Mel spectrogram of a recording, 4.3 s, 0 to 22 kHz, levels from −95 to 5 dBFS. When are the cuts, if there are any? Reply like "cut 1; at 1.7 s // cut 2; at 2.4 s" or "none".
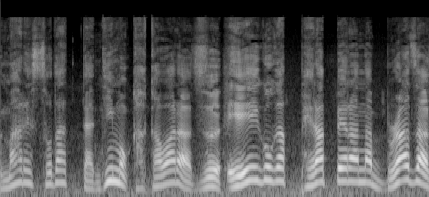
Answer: none

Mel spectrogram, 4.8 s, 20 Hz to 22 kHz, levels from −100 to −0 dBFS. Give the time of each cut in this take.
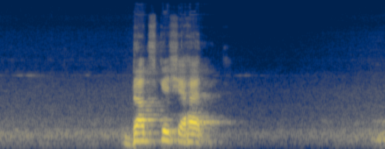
none

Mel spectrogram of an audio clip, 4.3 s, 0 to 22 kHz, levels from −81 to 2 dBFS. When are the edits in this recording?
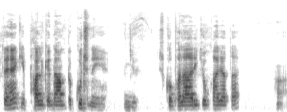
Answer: none

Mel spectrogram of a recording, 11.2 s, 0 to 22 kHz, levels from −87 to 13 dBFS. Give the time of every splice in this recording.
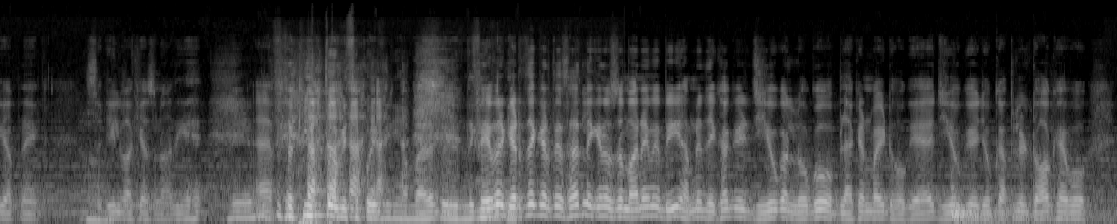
none

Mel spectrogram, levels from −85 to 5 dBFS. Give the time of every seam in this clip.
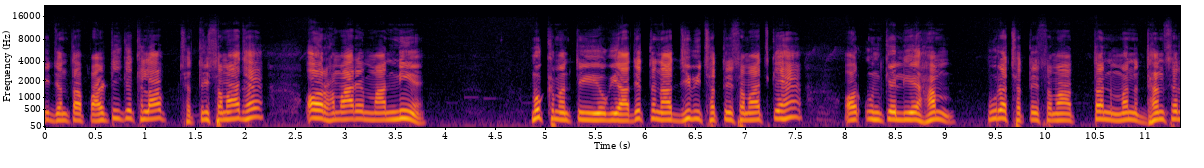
none

